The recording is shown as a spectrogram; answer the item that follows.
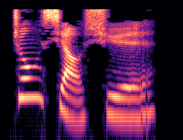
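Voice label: "中小学", Mandarin Chinese; chinese-flashcards; hsk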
